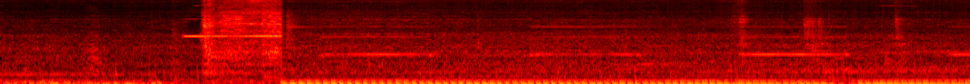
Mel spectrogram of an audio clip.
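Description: Forklift engine running and pulling a boat trailer, its note rising sharply about a second and a half in after a short hiss, while its reversing alarm beeps about once a second.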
